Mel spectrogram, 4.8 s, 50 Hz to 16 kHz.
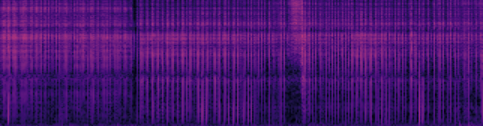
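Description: Short-circuit MIG welding arc from a Lincoln PowerMIG 210MP crackling with a fine hiss as it runs 0.030 in wire at 19 volts with the wire feed turned down to 170 inches a minute, drawing only about 82–86 amps. At this wire feed speed the setting is too low for almost every application and throws a lot of fine spatter. The crackle drops out briefly a little over a second in.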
